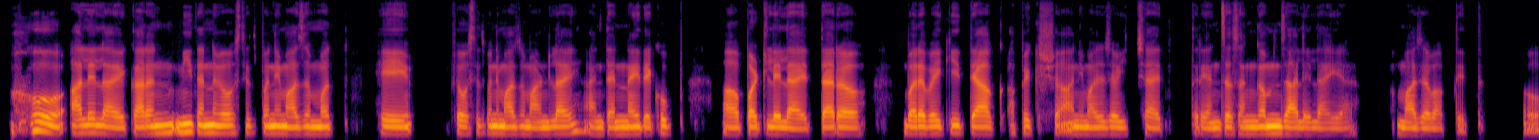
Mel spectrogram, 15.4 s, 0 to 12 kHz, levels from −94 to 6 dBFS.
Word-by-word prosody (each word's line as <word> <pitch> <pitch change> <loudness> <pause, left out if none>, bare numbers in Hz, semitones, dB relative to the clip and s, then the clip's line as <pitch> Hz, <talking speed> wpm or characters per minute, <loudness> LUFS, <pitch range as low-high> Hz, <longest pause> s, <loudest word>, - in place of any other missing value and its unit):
हो. 155 -6 +3
आलेलं 130 0 +2
आहे. 110 -2 +1
कारण 120 +1 +3 0.2
मी 145 +1 +6
त्यांना 135 0 +6
व्यवस्थितपणे 125 -1 0
माझं 115 -1 +1
मत, 115 0 +2 0.5
हे 120 -2 +2
व्यवस्थितपणे 125 +1 -4
माझं 115 0 +1
मांडलं 110 +1 0
आहे. 120 +4 0
आणि 115 -1 -4
त्यांनाही 115 +1 +1
ते 115 - +1
खूप 125 -2 -3 0.5
अ, 110 0 +1
पटलेलं 115 -1 +2
आहे. 100 -1 0
तर 115 +1 +3 0.7
बऱ्यापैकी 120 +1 +2
त्या 115 0 +4 0.2
अपेक्षा - - -7
आणि 120 - 0
माझ्या 115 0 -1
ज्या 115 +1 -1
इच्छा 110 +1 -6
आहेत, 105 -1 -3 0.3
तर - - -7
यांचा 110 +1 -1
संगम 115 +2 +3
झालेला 110 -2 0
आहे 105 0 -8
या. 105 +1 -10 0.5
माझ्या 105 -1 -2
बाबतीत. 100 -1 -10 0.4
हो. - - -7
115 Hz, 150 wpm, -22 LUFS, 110-125 Hz, 0.7 s, मी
